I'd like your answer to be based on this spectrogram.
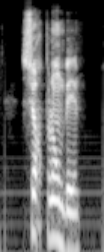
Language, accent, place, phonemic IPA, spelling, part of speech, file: French, France, Lyon, /syʁ.plɔ̃.be/, surplomber, verb, LL-Q150 (fra)-surplomber.wav
- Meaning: 1. to overhang 2. to overlook 3. to hang over, to hang above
